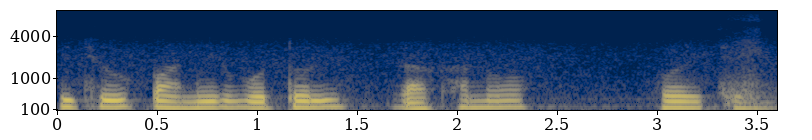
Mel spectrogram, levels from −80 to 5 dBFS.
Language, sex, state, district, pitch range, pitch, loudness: Bengali, male, West Bengal, Alipurduar, 135-150 Hz, 140 Hz, -19 LUFS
